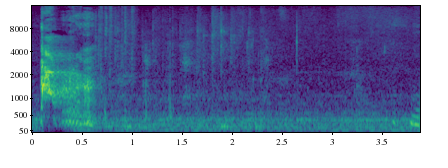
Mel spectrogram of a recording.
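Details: Maltese puppy barking while chewing on a rug indoors in Illinois: one loud, sharp, high-pitched bark at the start, then a quiet room with faint rustling.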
